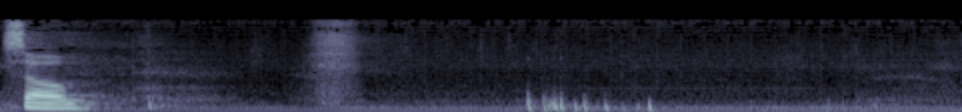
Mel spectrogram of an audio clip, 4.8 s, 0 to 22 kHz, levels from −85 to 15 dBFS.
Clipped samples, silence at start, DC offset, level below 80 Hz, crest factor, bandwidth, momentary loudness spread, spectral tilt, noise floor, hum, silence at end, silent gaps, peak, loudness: under 0.1%; 0 s; under 0.1%; -50 dBFS; 24 dB; 11.5 kHz; 29 LU; -4.5 dB/octave; -51 dBFS; none; 0.65 s; none; -2 dBFS; -24 LUFS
